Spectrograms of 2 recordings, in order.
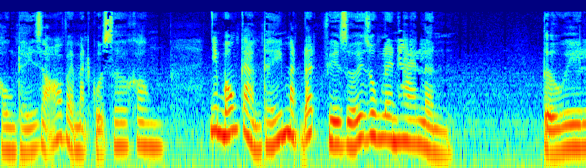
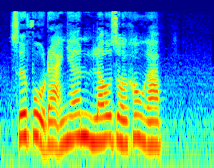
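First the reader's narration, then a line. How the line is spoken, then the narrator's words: Cheerful shout. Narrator (Vietnamese): Tử Huy cười tít mắt, hét lên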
